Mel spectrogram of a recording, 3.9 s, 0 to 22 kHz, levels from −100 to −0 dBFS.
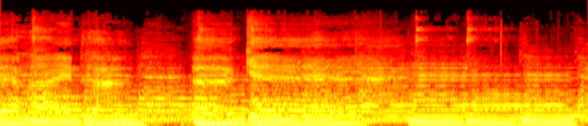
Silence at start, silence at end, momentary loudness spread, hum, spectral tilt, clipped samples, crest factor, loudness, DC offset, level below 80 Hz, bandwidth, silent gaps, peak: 0 s; 0 s; 4 LU; none; -7 dB/octave; under 0.1%; 16 dB; -17 LUFS; under 0.1%; -28 dBFS; 12.5 kHz; none; 0 dBFS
